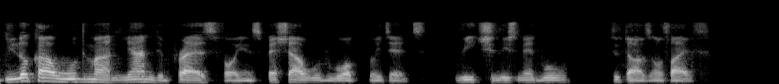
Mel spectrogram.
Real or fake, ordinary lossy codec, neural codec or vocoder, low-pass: fake; none; codec, 16 kHz, 1.1 kbps, Voila-Tokenizer; 7.2 kHz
